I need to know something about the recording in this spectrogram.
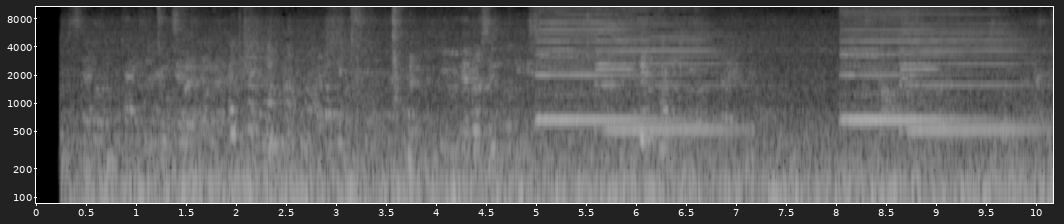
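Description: Steady low hum inside an SMRT R151 train carriage. A descending two-note announcement chime sounds twice, about five and eight seconds in: the signal that an onboard passenger announcement is about to play.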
